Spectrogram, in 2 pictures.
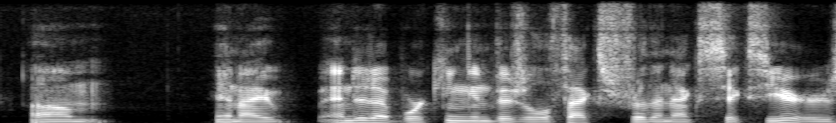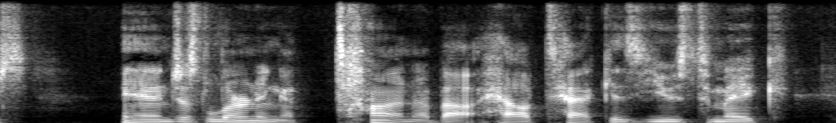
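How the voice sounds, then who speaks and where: Here a man with an American accent speaks at a moderate pace and medium pitch with fairly even intonation. The recording is very clean, with a silent background and dry, close sound with no echo. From Southern California. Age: 40s. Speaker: video production company founder and director. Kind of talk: interview conversation.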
